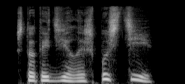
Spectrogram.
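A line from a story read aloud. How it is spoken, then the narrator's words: Quiet whisper. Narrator (Russian): шеплю я тихо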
